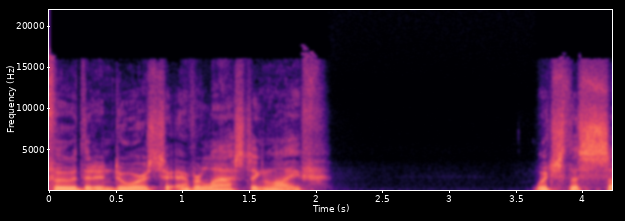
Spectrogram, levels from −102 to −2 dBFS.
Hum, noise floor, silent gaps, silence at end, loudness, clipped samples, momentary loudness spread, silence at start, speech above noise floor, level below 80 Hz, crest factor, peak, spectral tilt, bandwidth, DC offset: none; -81 dBFS; none; 0 s; -23 LUFS; under 0.1%; 10 LU; 0 s; 59 dB; -66 dBFS; 16 dB; -8 dBFS; -4.5 dB/octave; 17 kHz; under 0.1%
